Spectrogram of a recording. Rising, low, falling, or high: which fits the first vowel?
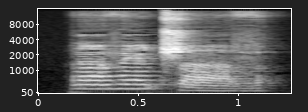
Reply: high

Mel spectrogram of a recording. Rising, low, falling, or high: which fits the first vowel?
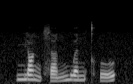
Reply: falling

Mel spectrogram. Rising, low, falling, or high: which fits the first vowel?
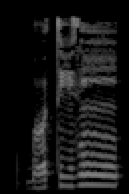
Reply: rising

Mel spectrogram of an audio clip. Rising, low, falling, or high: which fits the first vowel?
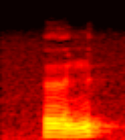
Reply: rising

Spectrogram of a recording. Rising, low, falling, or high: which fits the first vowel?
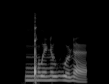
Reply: high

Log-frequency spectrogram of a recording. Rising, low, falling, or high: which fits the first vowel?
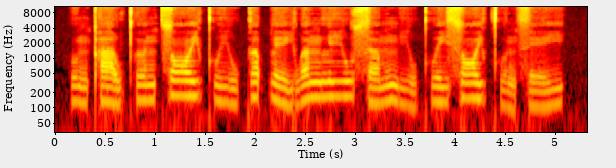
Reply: low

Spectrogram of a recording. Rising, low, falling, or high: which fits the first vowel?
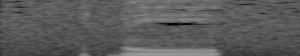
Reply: high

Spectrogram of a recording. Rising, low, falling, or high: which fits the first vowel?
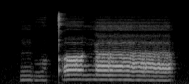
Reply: low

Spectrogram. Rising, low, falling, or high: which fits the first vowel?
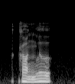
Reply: low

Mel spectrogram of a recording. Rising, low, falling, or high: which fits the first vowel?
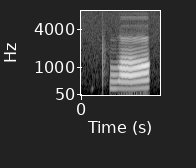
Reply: rising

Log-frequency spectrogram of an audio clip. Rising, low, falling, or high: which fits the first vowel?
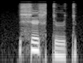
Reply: high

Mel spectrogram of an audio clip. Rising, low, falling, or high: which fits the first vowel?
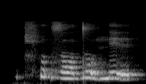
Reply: high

